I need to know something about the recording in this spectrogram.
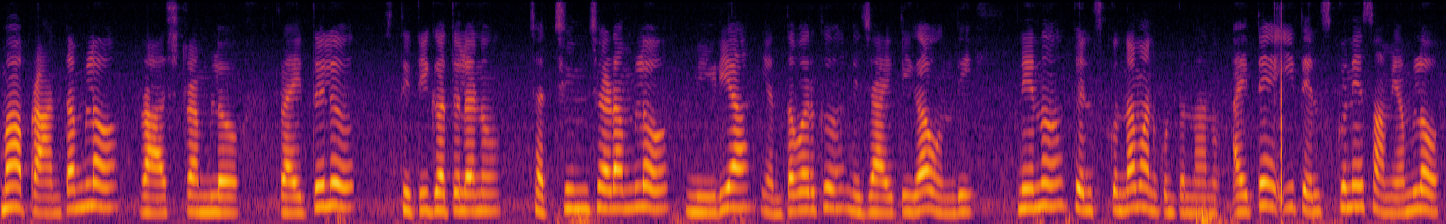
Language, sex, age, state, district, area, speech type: Telugu, female, 30-45, Andhra Pradesh, Kakinada, urban, spontaneous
